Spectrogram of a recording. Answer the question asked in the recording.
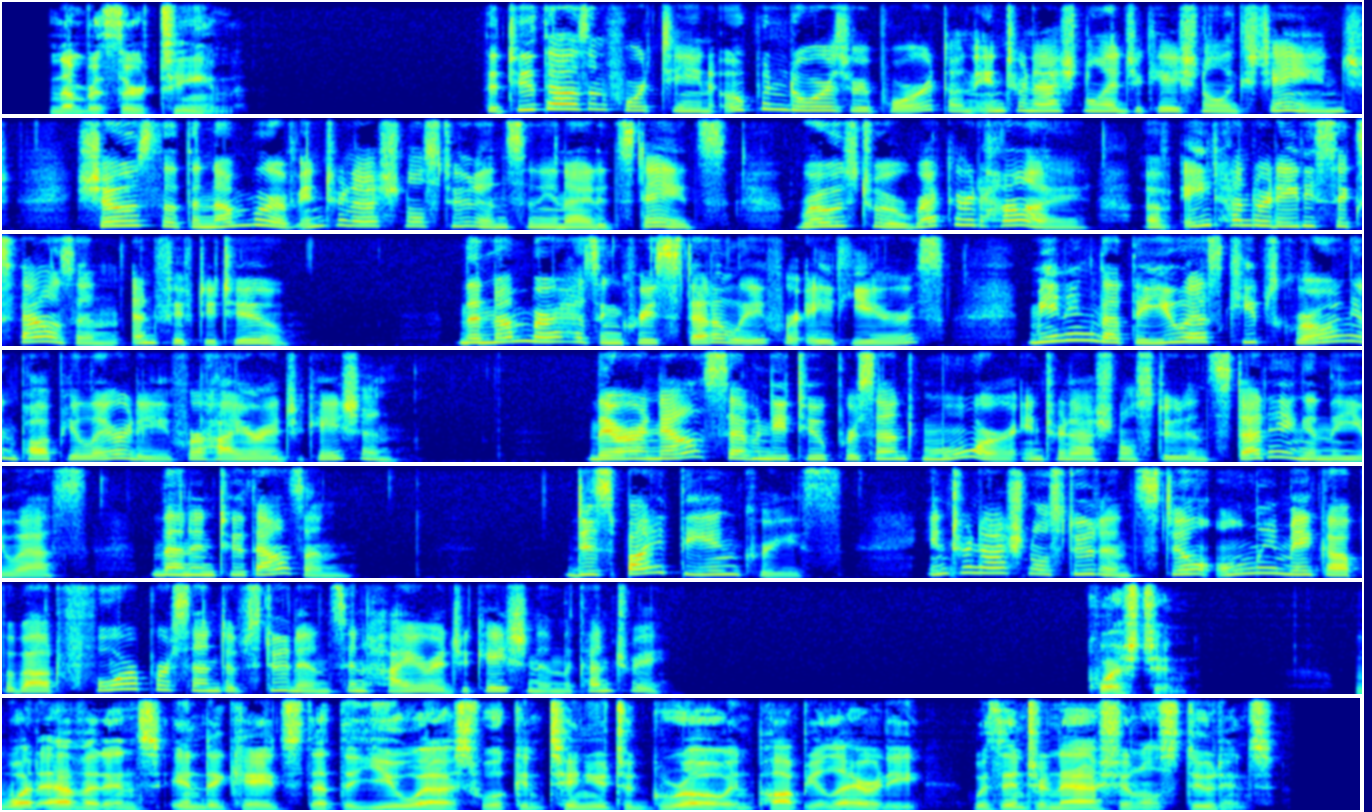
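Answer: The number of international students has increased steadily for 8 years, reaching a record high of 886,052.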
